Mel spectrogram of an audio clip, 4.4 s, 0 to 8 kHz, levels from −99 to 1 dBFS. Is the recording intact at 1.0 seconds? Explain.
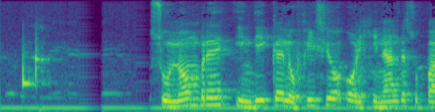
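No, a long network dropout, likely the cause, runs from 0.79 to 1.04 s: about 210 ms of speech never arrived, and the receiver filled it with a fading buzz or hiss continuing the last sound.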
